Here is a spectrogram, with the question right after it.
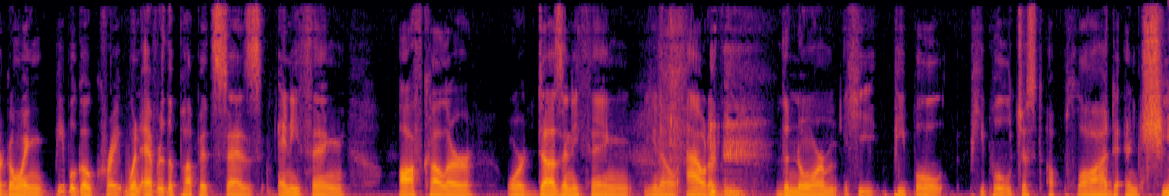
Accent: Ohio, United States; I'm from Ohio, and we have similar things.

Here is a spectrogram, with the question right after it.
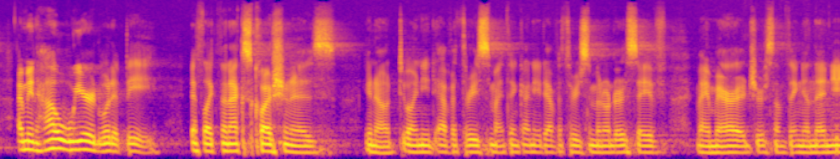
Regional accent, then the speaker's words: Tasmania, Australia; I'm from Tasmania. That's south.

